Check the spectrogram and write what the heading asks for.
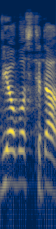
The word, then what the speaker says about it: ব্যবস্থিতা: তাহলে শিখাম মে দ্যুতিনি রক্ষেত, দ্যুতিনি রক্ষেত, উমা মূর্ধির, মূর্ধীর্ণা, মূর্ধীর্ণা ব্যবস্থিতা, এখানে ব্যবস্থিতা লেখা ছিল, ব্যব লেখা ছিল, এই জফলা থাকায় বিয় উচ্চারণ হয়েছে, তাহলে ব্যবস্থিতা, ব্যবস্থিতা, বিয়টা একসাথে উচ্চারণ হবে, মূর্ধিনা, মূর্ধিনা, ঠিক আছে,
